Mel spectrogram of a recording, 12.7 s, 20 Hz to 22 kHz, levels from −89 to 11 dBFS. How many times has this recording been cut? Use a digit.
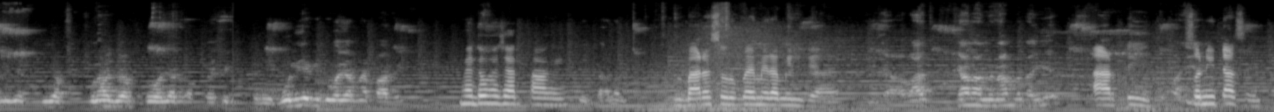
1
